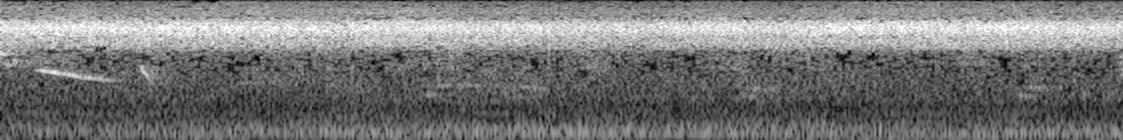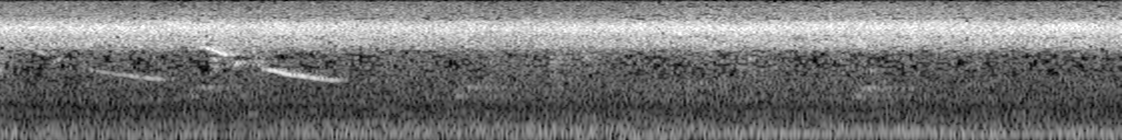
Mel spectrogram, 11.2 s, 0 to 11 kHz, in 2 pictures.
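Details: Periodical cicadas of Brood X in a Northern Kentucky backyard, June 2021, after their 17-year wait below ground; a continuous shrill buzzing wall of sound holds throughout, while scattered descending bird chirps and faint low traffic hum sit underneath.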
